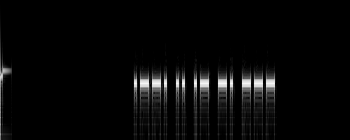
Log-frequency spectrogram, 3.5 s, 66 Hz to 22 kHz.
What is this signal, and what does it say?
Morse code, heard as a keyed tone, about 40 wpm, 700 Hz. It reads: PIANO
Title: Five Letter Words - 40wpm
